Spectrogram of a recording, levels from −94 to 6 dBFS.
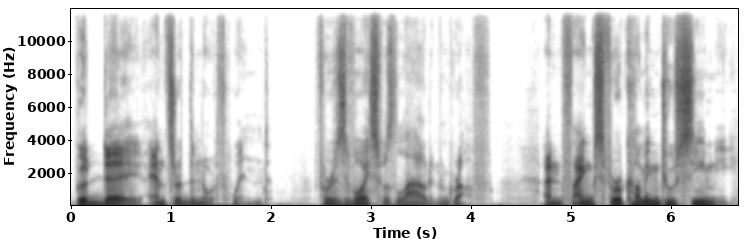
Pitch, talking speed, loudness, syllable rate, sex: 100 Hz, 180 wpm, -19 LUFS, 4.3 syllables/s, male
